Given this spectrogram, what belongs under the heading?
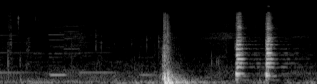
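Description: Three short horn honks from a 2019 Ford Flex, one then two close together, sounding as the key is carried away, over a quiet outdoor background with faint mechanical hum.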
